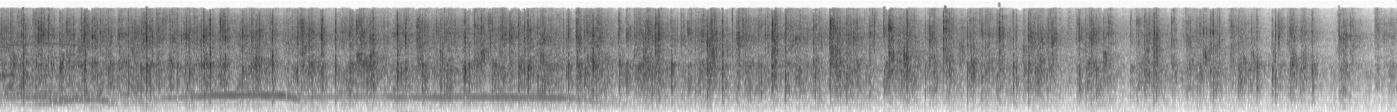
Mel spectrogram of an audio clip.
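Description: A crowd applauds steadily for about seven seconds, a dense wash of many hands clapping, with a brief high whistle-like tone in the first few seconds before the clapping slowly thins.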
